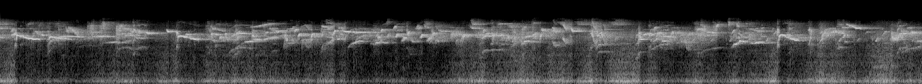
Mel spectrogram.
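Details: Caged crested, 50% variegated black siskin × Russian canary hybrid, bred August 2009 and trained to sing European goldfinch notes, delivering a continuous high, rapid twittering song of liquid trills and chirps with a low background hum.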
